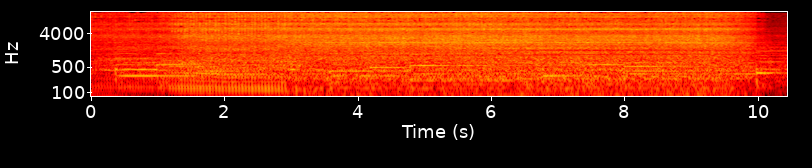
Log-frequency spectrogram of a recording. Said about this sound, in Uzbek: Botkenning Samarqandlik qishlog'ida tong sukunatni mirobning mototsikli shovqini buzadi.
